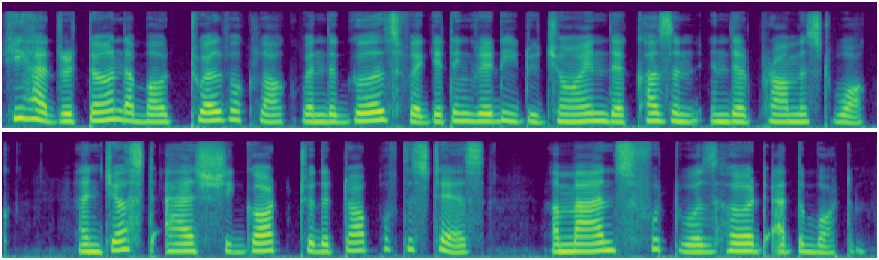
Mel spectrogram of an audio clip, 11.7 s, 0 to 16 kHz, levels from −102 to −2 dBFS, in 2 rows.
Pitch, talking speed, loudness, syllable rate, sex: 215 Hz, 200 wpm, -18 LUFS, 5.0 syllables/s, female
